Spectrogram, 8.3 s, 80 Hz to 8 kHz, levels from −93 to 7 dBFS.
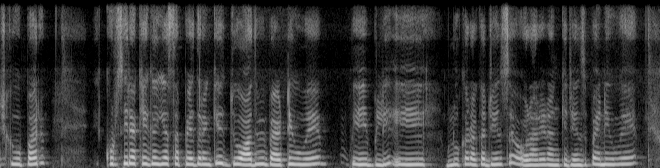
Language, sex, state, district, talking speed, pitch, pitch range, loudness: Maithili, female, Bihar, Begusarai, 230 wpm, 275 Hz, 260-290 Hz, -23 LUFS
